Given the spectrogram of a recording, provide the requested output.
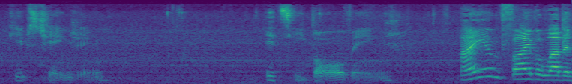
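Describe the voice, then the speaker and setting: A woman with an American accent is heard against noticeable background noise. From Illinois. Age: 30s. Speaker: livestreamer. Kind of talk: casual livestream chat. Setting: bedroom livestream. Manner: animated.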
